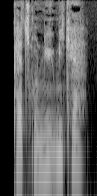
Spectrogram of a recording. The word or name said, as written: patronym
